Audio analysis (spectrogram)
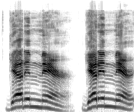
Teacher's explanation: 자, 그래서 이 경우에는 ing을 이렇게 in으로 바꿔주고 그 다음에 앞에 있는 자음이 은이 되니까 뒤에 th 즉 the라는 발음이 나오니까 이놈이 앞에 있는 n의 동화가 되어갖고 자기도 n으로 변하게 된 겁니다.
